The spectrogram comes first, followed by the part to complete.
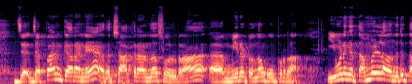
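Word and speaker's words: ミナト: அது வந்து மீனட்டோ இல்ல ப்ரோ, மினாட்டோ ப்ரோ, காகஷி ப்ரோ, மதரா ப்ரோ அப்படின்றாங்க.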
